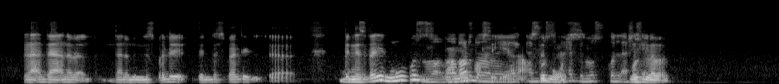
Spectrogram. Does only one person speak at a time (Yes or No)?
No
